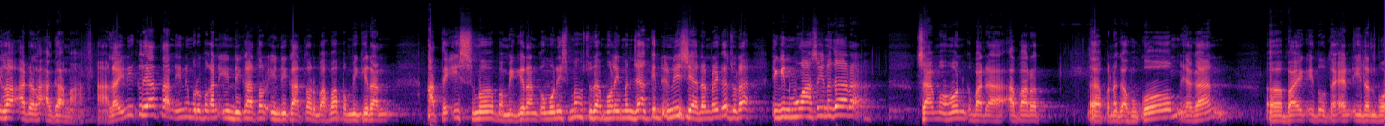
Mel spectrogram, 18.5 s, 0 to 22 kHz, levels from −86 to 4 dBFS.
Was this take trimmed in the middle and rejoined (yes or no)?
yes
